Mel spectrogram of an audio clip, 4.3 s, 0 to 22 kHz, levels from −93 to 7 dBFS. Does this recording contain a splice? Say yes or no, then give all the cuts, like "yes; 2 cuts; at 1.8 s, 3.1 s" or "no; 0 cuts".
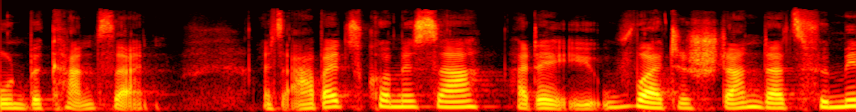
no; 0 cuts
